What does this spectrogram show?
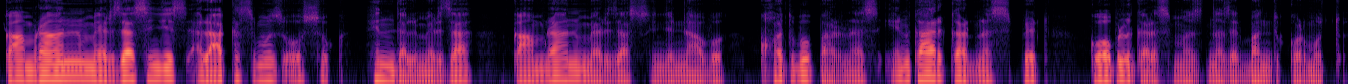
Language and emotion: Kashmiri, neutral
